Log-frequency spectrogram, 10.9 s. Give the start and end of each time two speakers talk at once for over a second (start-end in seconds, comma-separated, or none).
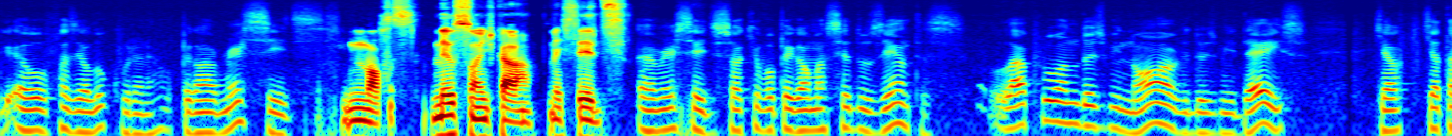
none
